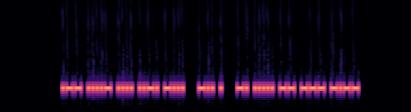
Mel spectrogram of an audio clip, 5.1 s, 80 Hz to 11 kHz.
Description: Morse code, heard as a keyed tone, about 46 wpm, 700 Hz. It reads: W4HFB DE N5MOY
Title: USA Callsign DE Callsign - 5 Characters - 45wpm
